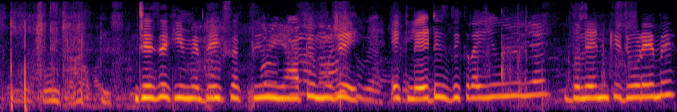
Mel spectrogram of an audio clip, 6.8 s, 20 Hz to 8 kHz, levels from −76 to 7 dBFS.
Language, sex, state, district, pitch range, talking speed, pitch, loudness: Hindi, female, Madhya Pradesh, Bhopal, 285-310 Hz, 175 wpm, 295 Hz, -16 LUFS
